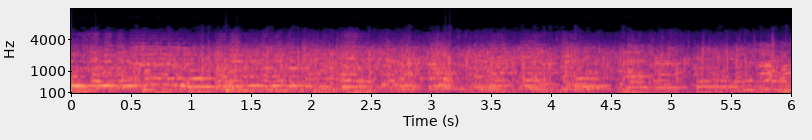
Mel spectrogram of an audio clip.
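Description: A loud, sustained wash of studio audience applause and cheering for Fibber McGee fills the whole stretch, steady, with band music playing underneath.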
